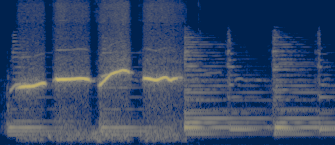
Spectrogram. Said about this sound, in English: Oh, a whistle break.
